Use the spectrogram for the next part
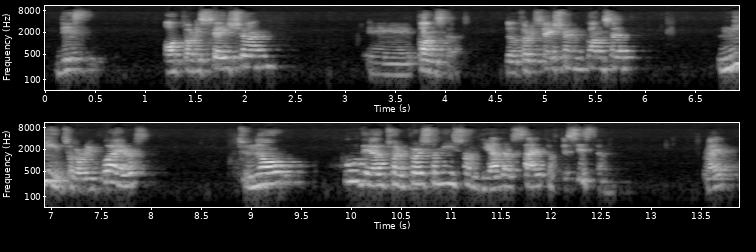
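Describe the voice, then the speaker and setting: A fairly high-voiced man with an Argentine accent gives a technical talk, stopping and repeating words as he hunts for them. He sounds far from the mic in a roomy space. The sound is dull and muffled. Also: darkish tone. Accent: Argentine Spanish. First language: Spanish. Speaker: guest speaker. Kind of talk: technical presentation. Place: meeting room.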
